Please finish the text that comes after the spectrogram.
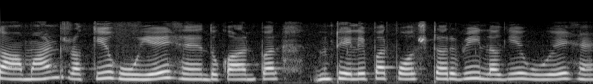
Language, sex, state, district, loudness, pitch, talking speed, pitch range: Hindi, female, Maharashtra, Nagpur, -14 LUFS, 250 Hz, 130 wpm, 235-265 Hz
